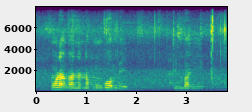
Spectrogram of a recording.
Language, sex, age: Venda, female, 22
